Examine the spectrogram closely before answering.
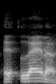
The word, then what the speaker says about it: Atlanta: plenty plenty, Atlanta Atlanta Atlanta. طبعا هنا ال N T انا مش بنطق T، فنا اتلانا، والتي الاولانيه دي طبعا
